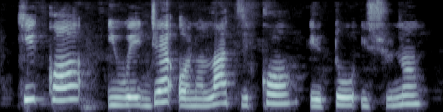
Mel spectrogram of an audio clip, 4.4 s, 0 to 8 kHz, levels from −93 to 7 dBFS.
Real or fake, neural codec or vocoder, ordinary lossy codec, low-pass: real; none; none; none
